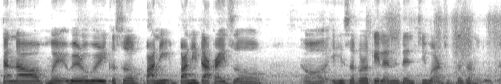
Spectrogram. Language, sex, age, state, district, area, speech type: Marathi, female, 18-30, Maharashtra, Thane, urban, spontaneous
